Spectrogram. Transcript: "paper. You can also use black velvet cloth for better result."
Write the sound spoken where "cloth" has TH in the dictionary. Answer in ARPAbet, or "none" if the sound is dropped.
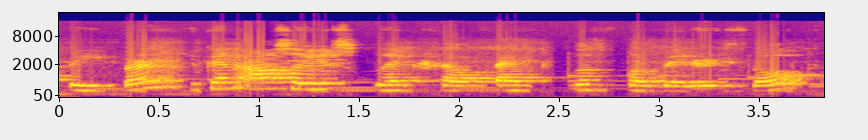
S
